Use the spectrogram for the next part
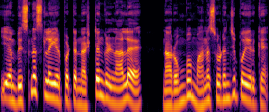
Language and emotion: Tamil, sad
